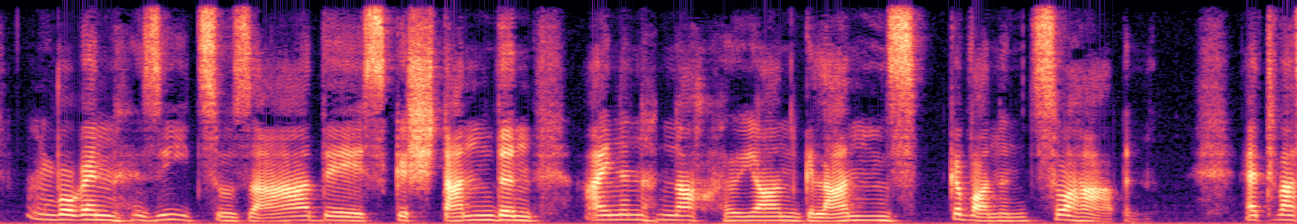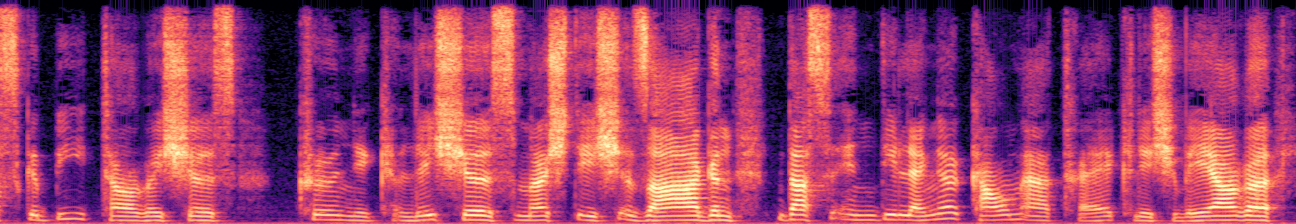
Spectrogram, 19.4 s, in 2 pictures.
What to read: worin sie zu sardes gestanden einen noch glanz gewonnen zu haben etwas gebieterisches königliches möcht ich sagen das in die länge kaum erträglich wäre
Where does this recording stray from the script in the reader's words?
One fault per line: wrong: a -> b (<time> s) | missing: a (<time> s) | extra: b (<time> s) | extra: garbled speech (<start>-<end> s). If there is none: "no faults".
extra: höhern (5.4 s)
